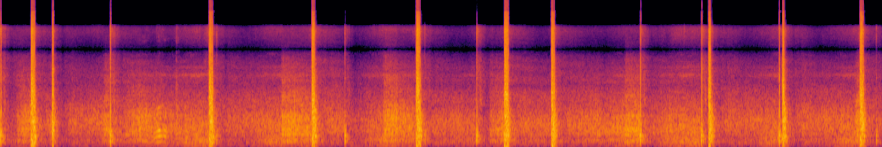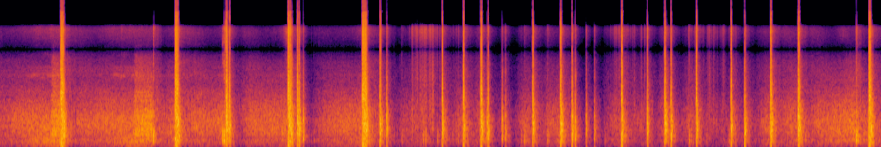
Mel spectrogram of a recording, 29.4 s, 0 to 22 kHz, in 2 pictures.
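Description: Consumer firework cakes firing in a chained sequence: sharp bangs of bursting shells about one a second, with a hiss between them. After about 22 seconds they give way to a faster string of bangs, several a second.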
